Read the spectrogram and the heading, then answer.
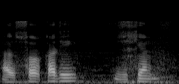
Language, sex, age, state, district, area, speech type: Assamese, male, 60+, Assam, Udalguri, rural, spontaneous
